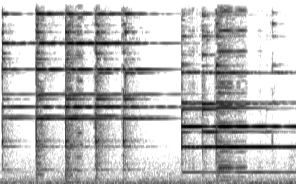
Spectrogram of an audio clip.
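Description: A small handheld bell rings in bright, metallic strokes, a quick run of four rings followed by a second burst with a different, sustained tone, close and clear with no talking.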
